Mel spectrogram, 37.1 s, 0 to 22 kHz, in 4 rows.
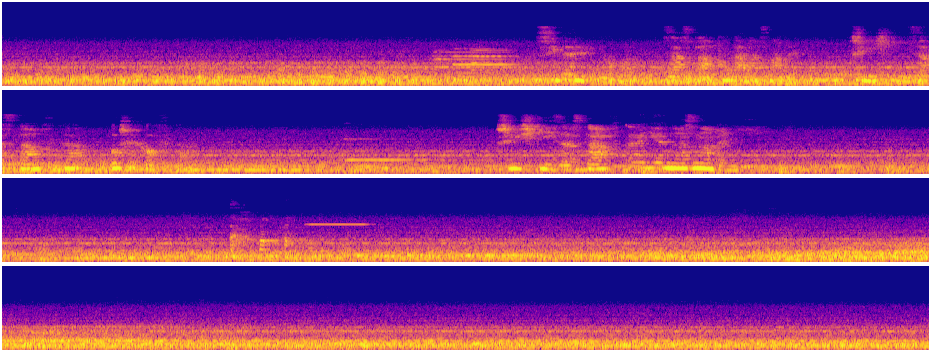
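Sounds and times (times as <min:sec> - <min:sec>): tram rumbling on rails: 0:00.0 - 0:37.0
short high beep: 0:12.7 - 0:13.8, 0:21.6 - 0:22.3.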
